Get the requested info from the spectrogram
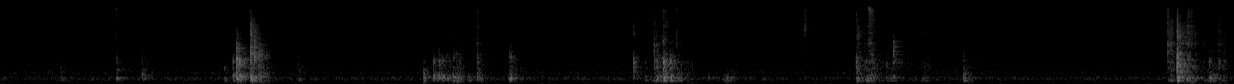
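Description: One-handed quick-release bar clamps being released and set down one after another: about five bursts of plastic-and-metal clicking and clattering, roughly every two seconds.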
